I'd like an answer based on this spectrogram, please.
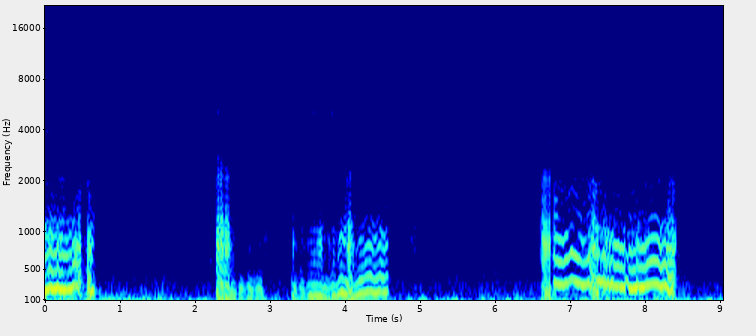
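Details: A sleeping dog snoring with eerie, haunted-house-like moans: four separate groaning snores, each a wobbling, tonal whine of one to two seconds, spaced by quiet breaths.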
